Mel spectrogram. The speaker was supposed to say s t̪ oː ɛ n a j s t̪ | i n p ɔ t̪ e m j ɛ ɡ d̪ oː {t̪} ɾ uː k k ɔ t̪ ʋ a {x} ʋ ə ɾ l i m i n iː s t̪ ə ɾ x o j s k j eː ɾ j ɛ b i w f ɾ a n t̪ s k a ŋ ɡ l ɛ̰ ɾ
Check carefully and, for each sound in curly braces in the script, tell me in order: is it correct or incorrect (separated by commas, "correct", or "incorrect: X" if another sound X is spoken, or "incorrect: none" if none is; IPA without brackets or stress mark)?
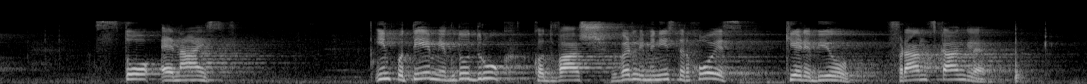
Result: incorrect: d̪, incorrect: ʃ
